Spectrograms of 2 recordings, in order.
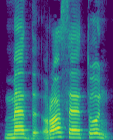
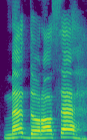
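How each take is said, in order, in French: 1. Le mot finit par un son 'tun'. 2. Le mot finit par un son 'h'. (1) "le mot c'est madrasatun" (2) "à l'arrêt, at se prononce comme ha avec soukoun"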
